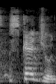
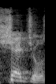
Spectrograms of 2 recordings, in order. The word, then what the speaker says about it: schedule: We watch a lot of American TV and we often hear this word pronounced as schedule. That's incorrect. The correct British way is, in fact, schedule.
